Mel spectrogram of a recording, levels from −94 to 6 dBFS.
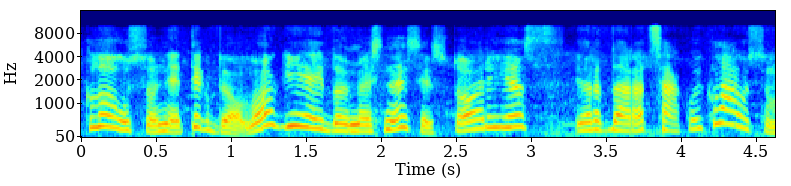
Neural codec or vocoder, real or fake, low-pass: vocoder, 22.05 kHz, 80 mel bands, WaveNeXt; fake; 9.9 kHz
